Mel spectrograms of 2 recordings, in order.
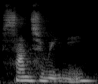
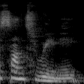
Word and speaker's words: Santorini: So on Monday, I'm taking, me and my 3 daughters are going off to Santorini in Greece.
